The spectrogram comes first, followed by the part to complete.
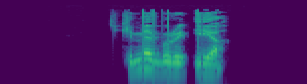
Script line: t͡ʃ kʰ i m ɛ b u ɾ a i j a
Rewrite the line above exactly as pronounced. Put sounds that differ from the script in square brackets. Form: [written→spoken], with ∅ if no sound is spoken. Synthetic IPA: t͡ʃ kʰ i m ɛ b u ɾ [a→i] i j a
